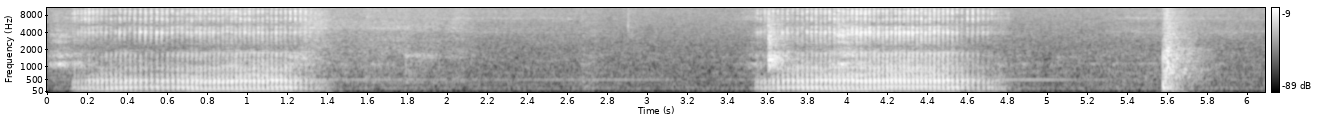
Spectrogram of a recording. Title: Snoring Dog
